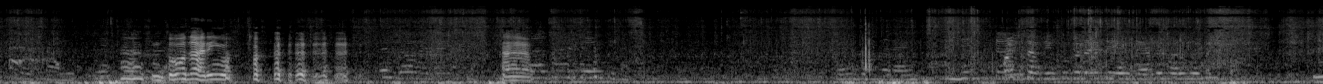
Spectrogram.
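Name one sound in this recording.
A woman speaks and laughs nearby.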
